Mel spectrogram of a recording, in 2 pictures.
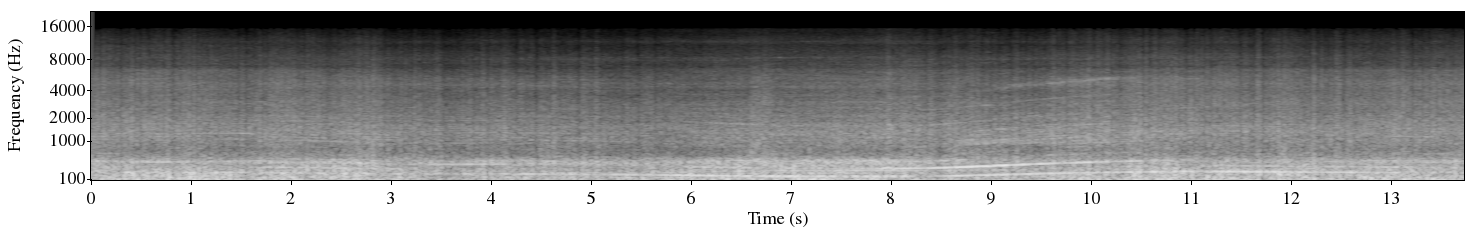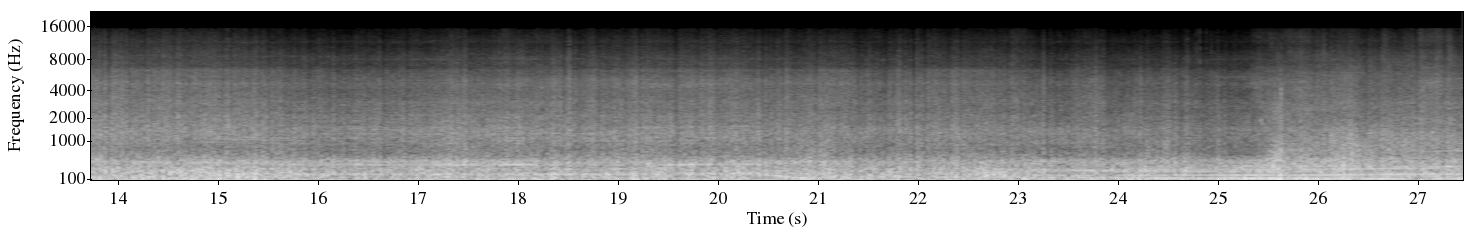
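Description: A motorcycle engine hums steadily and rises and falls in pitch as it rides.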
